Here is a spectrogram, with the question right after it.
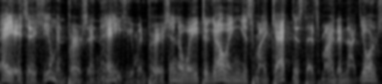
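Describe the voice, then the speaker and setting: A man puts on a character voice at medium pitch. He moves at a fairly quick pace with very wide pitch swings. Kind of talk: broken, awkward grammar. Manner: threatening, territorial.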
